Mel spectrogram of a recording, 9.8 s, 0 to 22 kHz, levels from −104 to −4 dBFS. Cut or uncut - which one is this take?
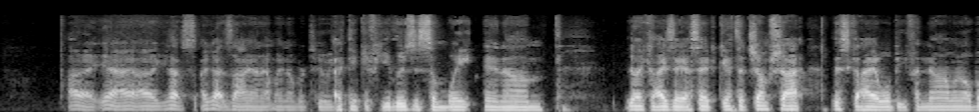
cut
